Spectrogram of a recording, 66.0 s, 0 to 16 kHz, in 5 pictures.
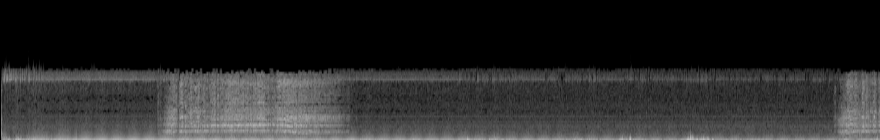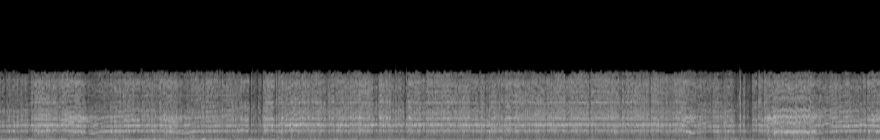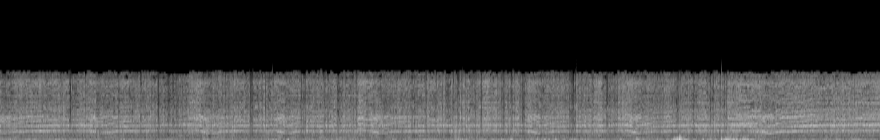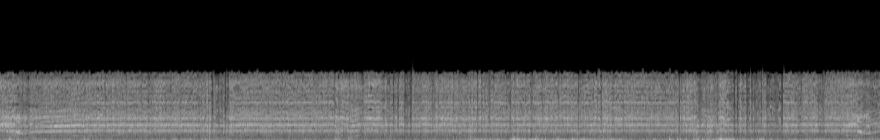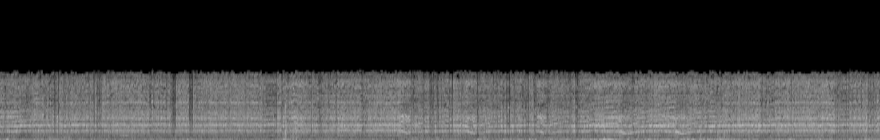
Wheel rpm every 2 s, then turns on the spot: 0, 90, 40, 0, 0, 0, 80, 140, 150, 160, 160, 160, 150, 140, 130, 140, 150, 150, 150, 150, 150, 160, 160, 160, 160, 160, 150, 160, 160, 150, 140, 140, 160.
none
